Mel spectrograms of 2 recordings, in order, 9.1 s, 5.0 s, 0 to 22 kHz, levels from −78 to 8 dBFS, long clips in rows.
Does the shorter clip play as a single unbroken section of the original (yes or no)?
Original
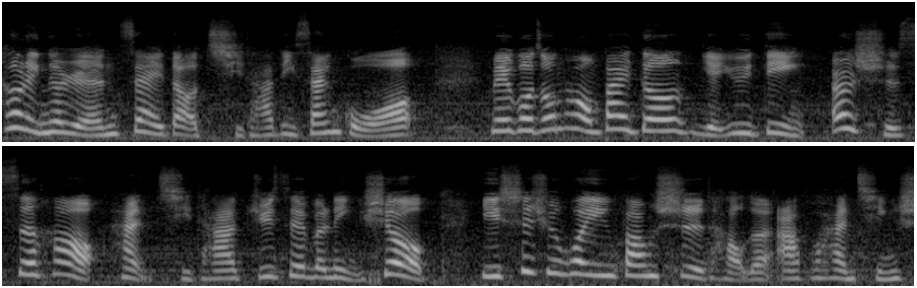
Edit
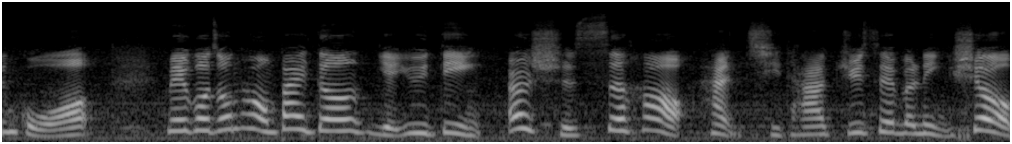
yes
